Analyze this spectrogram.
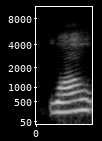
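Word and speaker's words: و: এই শব্দটা বলে কিন্তু অভ্যস্ত যখন আমরা ওয়াও ওয়াও অক্ষরটি উচ্চারণ করব তখন আমাদের এইভাবে ঠোঁটটা গোল হতে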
